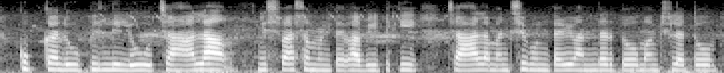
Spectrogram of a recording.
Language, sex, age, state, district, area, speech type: Telugu, female, 18-30, Telangana, Mahbubnagar, rural, spontaneous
